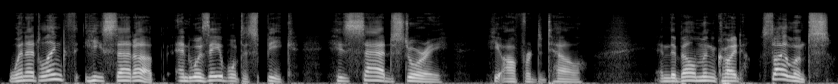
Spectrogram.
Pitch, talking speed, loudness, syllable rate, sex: 155 Hz, 165 wpm, -17 LUFS, 4.5 syllables/s, male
